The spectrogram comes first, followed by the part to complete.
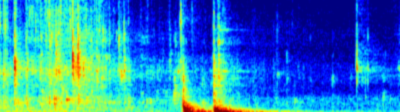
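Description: Water poured out of beakers onto two soil plugs in measuring pitchers, a splashing hiss that stops a little over half a second in. About a second in come two loud knocks close together.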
